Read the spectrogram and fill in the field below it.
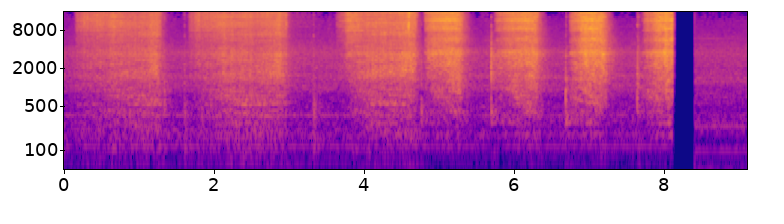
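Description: A metal scraper scrapes across a wooden board in short repeated strokes.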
